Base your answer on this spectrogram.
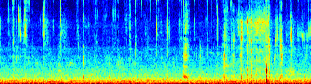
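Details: A ferret (Mustela furo) eats, chewing its food with soft, irregular crunching clicks over a low, steady room hum.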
